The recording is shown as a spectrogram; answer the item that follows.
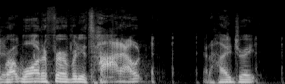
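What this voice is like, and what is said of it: Imitates another person's voice. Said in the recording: “give me your J.J. Watt impersonation”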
